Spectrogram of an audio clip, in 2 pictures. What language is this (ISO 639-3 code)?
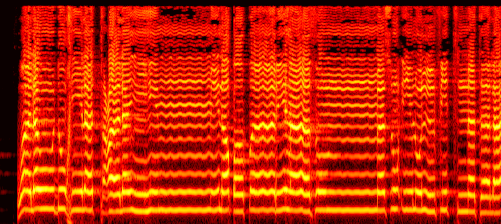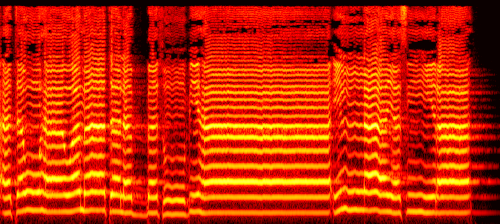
ara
